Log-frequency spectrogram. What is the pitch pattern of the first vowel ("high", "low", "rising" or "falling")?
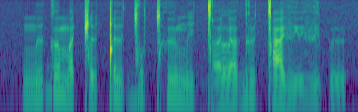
rising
